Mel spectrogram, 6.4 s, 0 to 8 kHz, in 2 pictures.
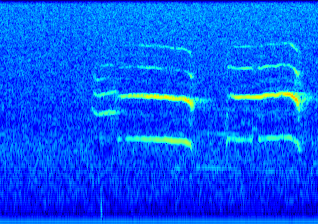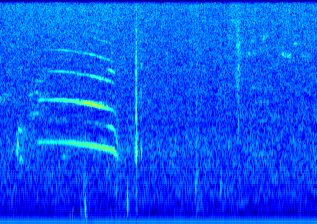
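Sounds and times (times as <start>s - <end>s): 
herring gull mew call in Shaldon: 1.0s - 4.4s.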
